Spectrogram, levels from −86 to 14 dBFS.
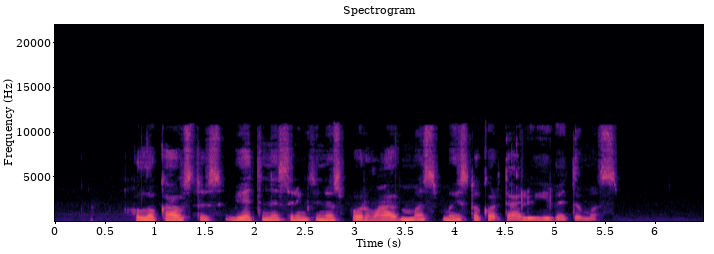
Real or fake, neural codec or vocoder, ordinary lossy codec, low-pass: real; none; AAC, 48 kbps; 10.8 kHz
